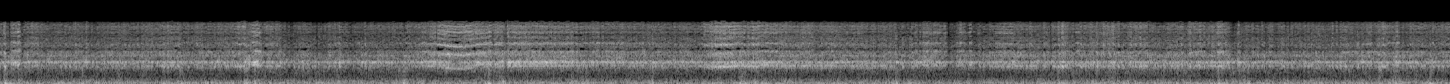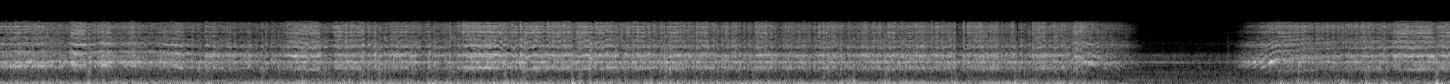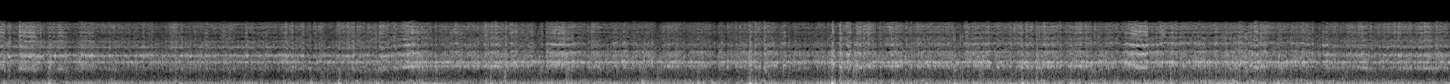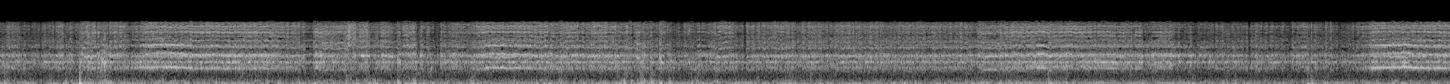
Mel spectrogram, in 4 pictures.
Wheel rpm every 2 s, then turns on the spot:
230, 230, 230, 230, 230, 230, 240, 230, 200, 200, 200, 200, 90, 110, 190, 190, 220, 230, 230, 230, 220, 200, 200, 190, 190, 190, 200, 200, 190.
none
